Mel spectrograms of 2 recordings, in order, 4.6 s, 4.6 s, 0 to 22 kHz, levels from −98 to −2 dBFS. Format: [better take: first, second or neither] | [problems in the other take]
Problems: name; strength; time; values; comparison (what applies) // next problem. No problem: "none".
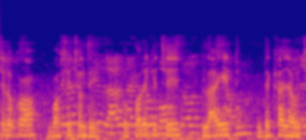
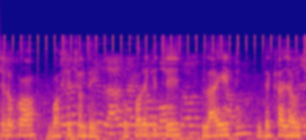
first | background sound (Tick-tock); 16 dB below the speech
